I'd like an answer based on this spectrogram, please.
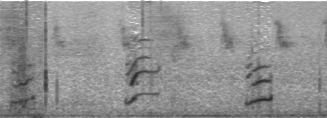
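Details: Cat trapped in concrete cement calling for help: three short rising meows spaced about two seconds apart over a low mechanical hum.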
